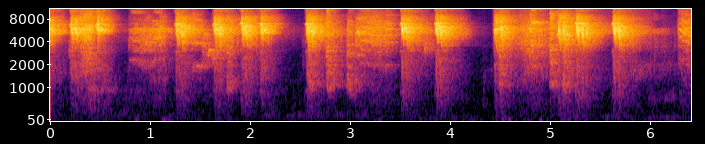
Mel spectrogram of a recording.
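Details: Energetic song of a velvet-fronted nuthatch, a tutor song for shamas. Loud, shrill, buzzy phrases of rapid notes come in bursts of about a second, separated by short silences. Nothing else is heard.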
